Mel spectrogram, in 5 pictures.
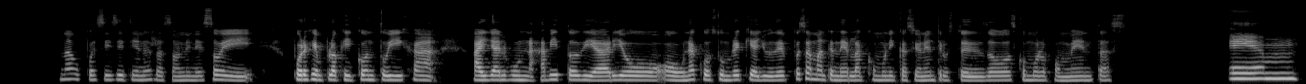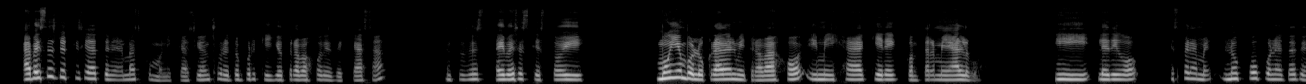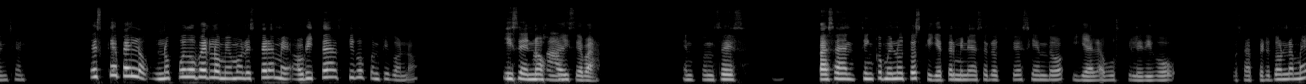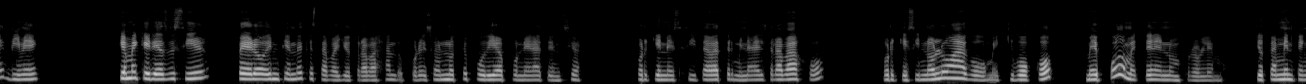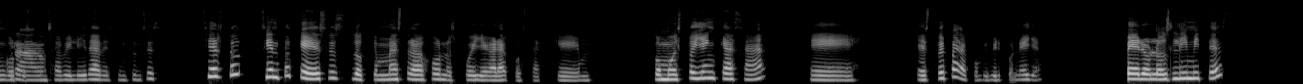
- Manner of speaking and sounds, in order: "Claro" said as "praro"
- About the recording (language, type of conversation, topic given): Spanish, podcast, ¿Cómo describirías una buena comunicación familiar?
